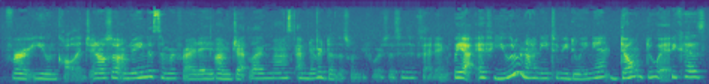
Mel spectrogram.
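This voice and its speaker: A teenage girl in casual vlog chat, talking fast and filling her talk with "like", giving advice to viewers from her phone. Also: a little high, fairly even intonation, dull audio. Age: teens. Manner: chatty, fast, lots of "like" fillers. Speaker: vlogger. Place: bedroom at night. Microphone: phone at arm's length.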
